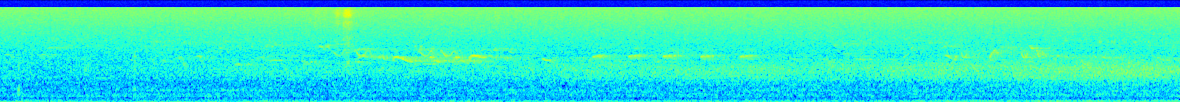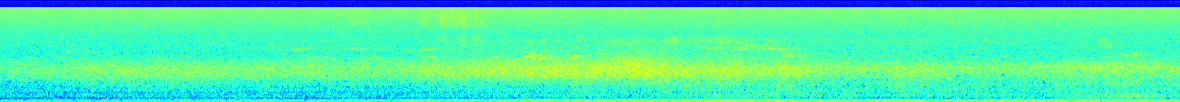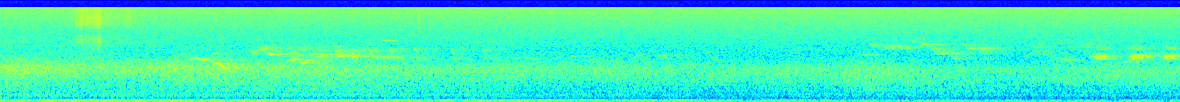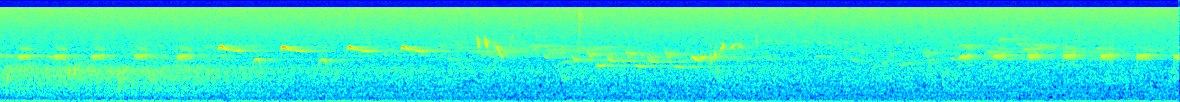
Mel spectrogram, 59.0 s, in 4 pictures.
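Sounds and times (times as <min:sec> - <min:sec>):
steady low rumble: 0:16.0 - 0:47.1.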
